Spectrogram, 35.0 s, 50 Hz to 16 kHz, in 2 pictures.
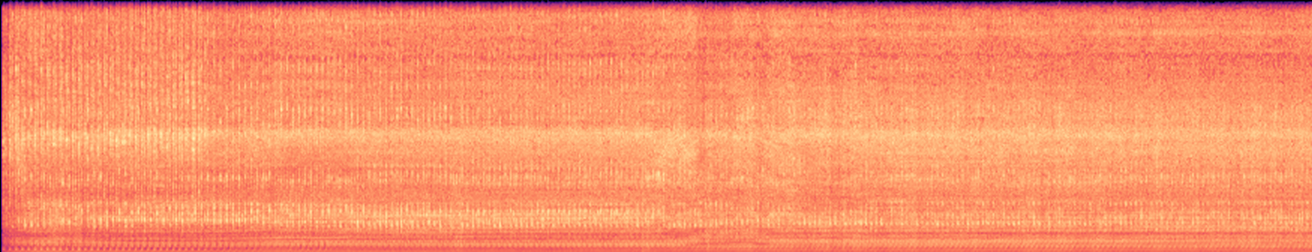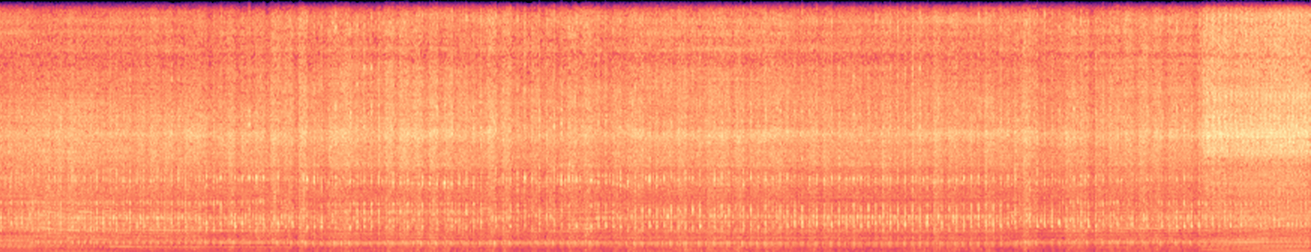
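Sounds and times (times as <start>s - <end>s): small engine running: 0.1s - 34.9s.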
